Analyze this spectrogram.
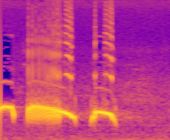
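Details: Ringing high 'kim đồng' coos of a wild-caught spotted dove: a short clipped note, a long sustained coo, then a clear arched coo.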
